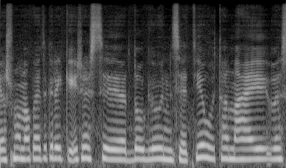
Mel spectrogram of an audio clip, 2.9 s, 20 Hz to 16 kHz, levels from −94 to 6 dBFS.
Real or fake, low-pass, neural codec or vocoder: fake; 14.4 kHz; autoencoder, 48 kHz, 128 numbers a frame, DAC-VAE, trained on Japanese speech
